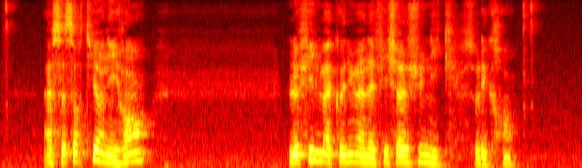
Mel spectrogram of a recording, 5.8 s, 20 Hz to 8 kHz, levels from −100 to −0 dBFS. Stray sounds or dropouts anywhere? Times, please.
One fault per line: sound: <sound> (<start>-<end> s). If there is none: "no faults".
no faults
